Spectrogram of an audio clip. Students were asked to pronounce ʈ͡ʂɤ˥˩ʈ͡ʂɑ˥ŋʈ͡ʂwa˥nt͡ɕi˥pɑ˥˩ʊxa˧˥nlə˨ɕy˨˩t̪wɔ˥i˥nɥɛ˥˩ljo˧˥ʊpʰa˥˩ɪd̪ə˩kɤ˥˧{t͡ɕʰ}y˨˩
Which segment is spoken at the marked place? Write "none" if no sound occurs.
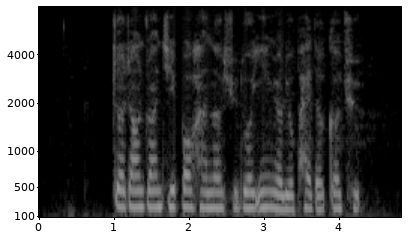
t͡ɕʰ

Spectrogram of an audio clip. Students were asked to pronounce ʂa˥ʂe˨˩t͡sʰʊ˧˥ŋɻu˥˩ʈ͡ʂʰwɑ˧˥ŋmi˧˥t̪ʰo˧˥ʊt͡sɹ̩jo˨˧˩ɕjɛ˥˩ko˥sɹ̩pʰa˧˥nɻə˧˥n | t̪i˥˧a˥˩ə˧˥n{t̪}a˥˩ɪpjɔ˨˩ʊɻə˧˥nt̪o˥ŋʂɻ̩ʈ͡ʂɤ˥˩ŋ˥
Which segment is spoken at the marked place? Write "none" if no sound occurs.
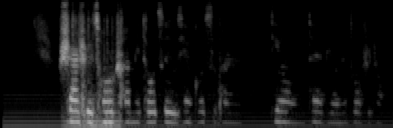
t̪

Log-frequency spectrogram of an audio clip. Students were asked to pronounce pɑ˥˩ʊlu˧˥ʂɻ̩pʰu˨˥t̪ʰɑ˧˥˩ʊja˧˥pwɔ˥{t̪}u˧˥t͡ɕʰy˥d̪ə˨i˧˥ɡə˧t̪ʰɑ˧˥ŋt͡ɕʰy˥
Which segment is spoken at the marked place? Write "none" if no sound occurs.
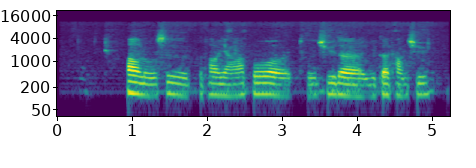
t̪ʰ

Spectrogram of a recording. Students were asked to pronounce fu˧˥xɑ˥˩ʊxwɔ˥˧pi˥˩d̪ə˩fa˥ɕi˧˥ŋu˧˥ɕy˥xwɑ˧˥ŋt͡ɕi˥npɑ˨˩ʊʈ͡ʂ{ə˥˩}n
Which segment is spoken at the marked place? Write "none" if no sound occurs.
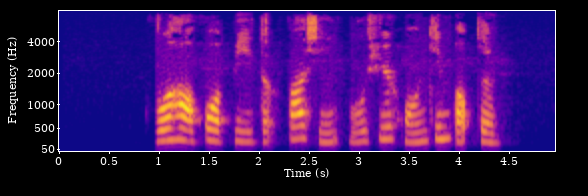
ə˥˩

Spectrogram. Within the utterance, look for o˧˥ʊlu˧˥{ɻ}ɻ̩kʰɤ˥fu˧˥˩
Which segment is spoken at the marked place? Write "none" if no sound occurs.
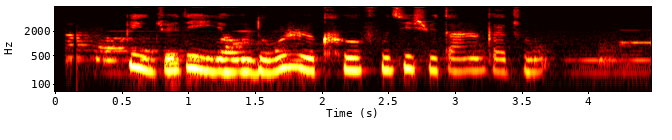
ɻ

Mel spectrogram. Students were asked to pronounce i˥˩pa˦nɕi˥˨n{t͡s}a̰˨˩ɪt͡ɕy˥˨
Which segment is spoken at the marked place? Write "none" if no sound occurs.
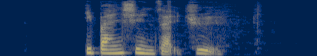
t͡s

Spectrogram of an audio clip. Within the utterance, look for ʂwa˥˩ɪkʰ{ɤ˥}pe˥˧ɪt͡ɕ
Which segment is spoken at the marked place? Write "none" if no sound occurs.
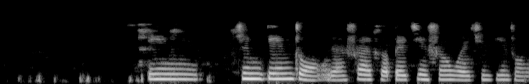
ɤ˨˩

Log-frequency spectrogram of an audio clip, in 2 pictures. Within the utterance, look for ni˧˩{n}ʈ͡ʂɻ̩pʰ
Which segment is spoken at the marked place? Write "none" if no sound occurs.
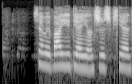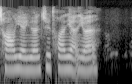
ŋ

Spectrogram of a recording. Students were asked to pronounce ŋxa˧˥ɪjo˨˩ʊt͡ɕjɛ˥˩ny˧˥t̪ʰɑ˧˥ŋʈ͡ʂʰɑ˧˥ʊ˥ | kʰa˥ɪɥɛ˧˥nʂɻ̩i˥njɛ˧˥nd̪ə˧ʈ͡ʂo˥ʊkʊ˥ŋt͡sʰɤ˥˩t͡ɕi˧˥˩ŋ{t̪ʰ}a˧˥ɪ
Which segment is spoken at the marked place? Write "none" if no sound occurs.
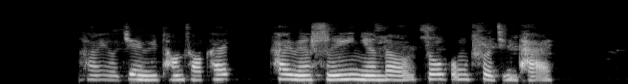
t̪ʰ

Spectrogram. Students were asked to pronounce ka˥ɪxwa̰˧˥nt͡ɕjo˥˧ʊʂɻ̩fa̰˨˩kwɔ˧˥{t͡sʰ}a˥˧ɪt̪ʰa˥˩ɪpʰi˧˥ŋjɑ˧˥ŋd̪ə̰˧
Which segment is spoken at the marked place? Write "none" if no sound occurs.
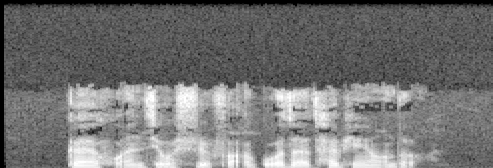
t͡s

